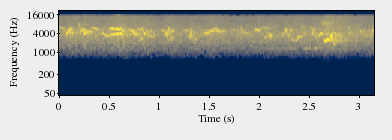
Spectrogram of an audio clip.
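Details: A chestnut bunting on Tsushima, Japan, gives a quiet, rambling subsong of thin, high twittering notes and short scratchy phrases without set pattern, recorded about 18 years earlier and boosted in volume.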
